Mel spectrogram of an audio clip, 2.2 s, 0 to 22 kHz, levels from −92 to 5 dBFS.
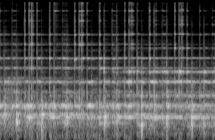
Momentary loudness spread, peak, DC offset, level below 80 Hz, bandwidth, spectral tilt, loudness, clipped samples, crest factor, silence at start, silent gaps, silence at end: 2 LU; -2 dBFS; under 0.1%; -56 dBFS; over 20 kHz; -1.5 dB/octave; -20 LUFS; under 0.1%; 18 dB; 0 s; none; 0 s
